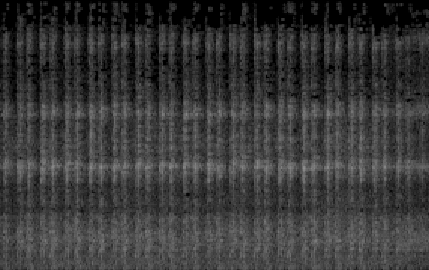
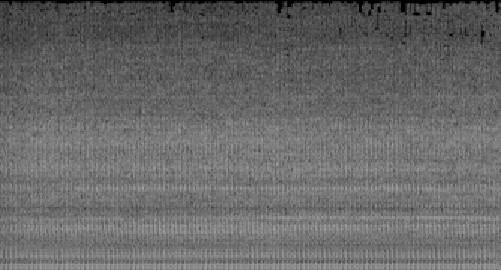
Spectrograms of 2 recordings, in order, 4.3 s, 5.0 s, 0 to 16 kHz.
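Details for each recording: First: Rebuilt Stuart 10V steam engine on compressed air, after fitting two bearing shims and tightening the bearings: quick, even chuffing at about two beats per second with no knocks or rattles; smooth running, though valve timing is still to be adjusted. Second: Stuart 10V steam engine, rebuilt, running on compressed air: sharp rapid knocks about two and a half a second like a machine gun; tight spot at bottom of stroke because one crankshaft bearing sits higher than the other, needs shimming.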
